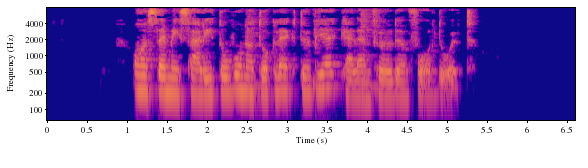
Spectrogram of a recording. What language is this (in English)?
Hungarian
